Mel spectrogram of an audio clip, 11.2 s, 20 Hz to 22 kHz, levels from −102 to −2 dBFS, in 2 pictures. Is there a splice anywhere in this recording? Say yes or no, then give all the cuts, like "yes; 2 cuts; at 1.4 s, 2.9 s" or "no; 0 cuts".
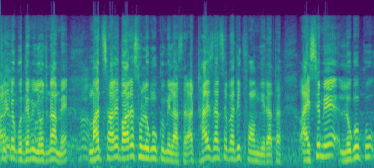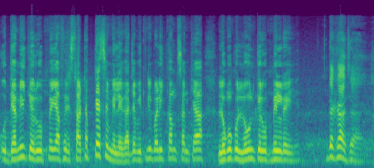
no; 0 cuts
